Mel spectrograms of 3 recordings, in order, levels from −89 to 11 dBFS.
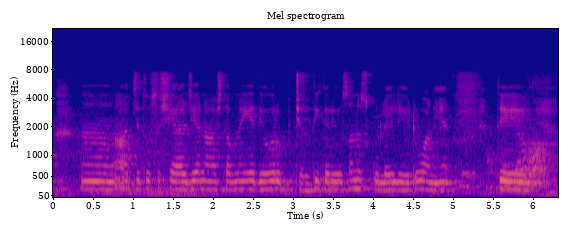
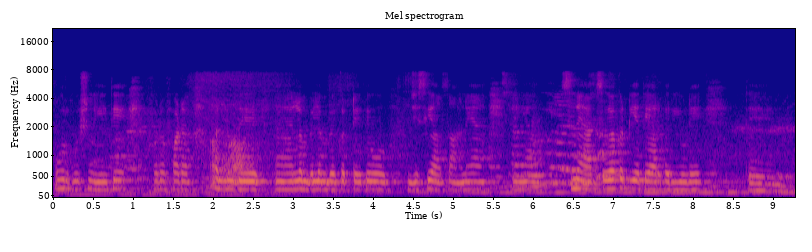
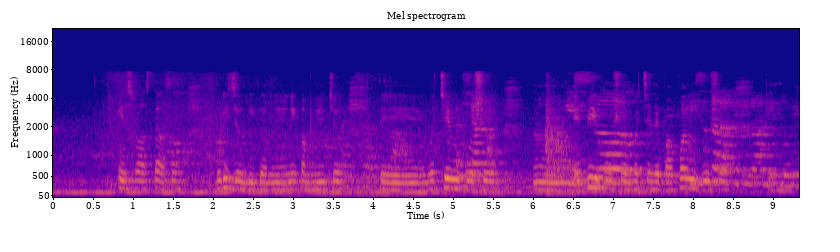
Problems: constant background noise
